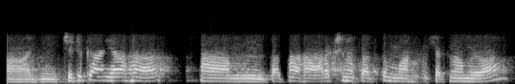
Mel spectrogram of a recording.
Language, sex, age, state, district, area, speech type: Sanskrit, male, 60+, Telangana, Nalgonda, urban, conversation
